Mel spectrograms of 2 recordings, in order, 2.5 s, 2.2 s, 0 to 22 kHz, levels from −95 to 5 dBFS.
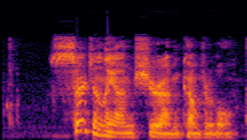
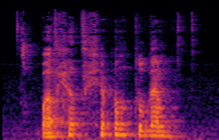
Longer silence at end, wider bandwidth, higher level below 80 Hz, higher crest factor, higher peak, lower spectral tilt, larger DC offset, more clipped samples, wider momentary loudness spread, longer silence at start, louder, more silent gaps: second, 0.15 s vs 0.4 s; second, 8 kHz vs 16 kHz; about the same, -56 dBFS vs -52 dBFS; about the same, 18 dB vs 22 dB; first, 0 dBFS vs -4 dBFS; second, -4 dB/octave vs -6.5 dB/octave; neither; neither; about the same, 7 LU vs 7 LU; first, 0.5 s vs 0.25 s; first, -16 LUFS vs -24 LUFS; neither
